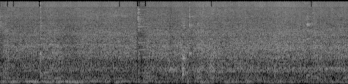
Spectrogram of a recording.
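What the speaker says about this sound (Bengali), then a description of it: "চিনি এক চামচ দিয়ে একটু ভালোভাবে নাড়াচাড়া করে অল্প জল দেবো" Food with spoonfuls of sugar and cumin powder is stirred in a hot pan, making a constant dense sizzle with soft scraping and stirring noises up close.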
